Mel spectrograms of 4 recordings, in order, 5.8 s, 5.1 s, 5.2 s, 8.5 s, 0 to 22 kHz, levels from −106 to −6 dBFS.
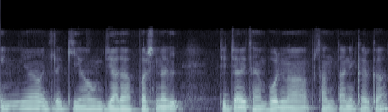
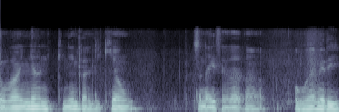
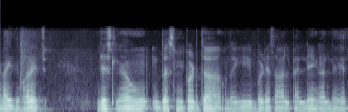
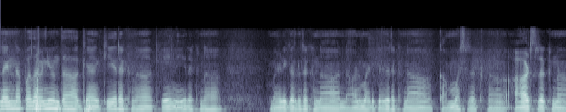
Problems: background sounds at intervals, echo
